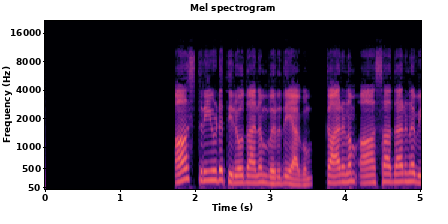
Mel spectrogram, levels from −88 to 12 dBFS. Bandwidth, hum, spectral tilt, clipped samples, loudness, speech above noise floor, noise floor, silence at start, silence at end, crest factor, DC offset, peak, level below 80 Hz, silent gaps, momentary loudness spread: 11.5 kHz; none; -5 dB/octave; under 0.1%; -22 LUFS; over 68 dB; under -90 dBFS; 1.75 s; 0 s; 18 dB; under 0.1%; -6 dBFS; -62 dBFS; 3.66-3.73 s; 3 LU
